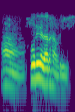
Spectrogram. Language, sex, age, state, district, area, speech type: Dogri, male, 18-30, Jammu and Kashmir, Udhampur, rural, conversation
